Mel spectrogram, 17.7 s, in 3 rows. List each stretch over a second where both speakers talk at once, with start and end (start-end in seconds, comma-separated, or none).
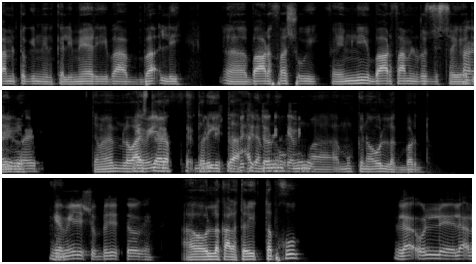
7.5-9.8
